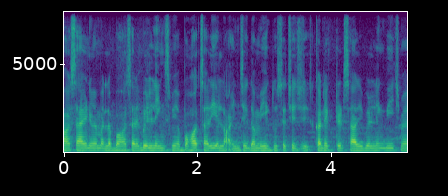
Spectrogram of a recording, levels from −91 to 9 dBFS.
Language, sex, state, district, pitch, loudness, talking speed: Hindi, male, Chandigarh, Chandigarh, 125 Hz, -19 LUFS, 280 wpm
